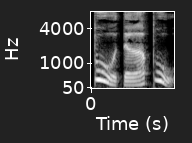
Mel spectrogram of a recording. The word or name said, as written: bu4de2bu4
